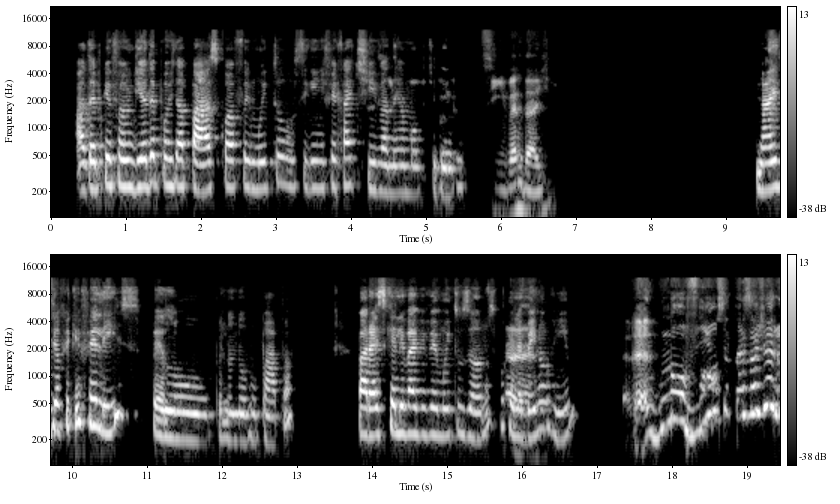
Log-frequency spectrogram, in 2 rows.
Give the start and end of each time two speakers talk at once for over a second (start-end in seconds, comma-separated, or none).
4.3-5.5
